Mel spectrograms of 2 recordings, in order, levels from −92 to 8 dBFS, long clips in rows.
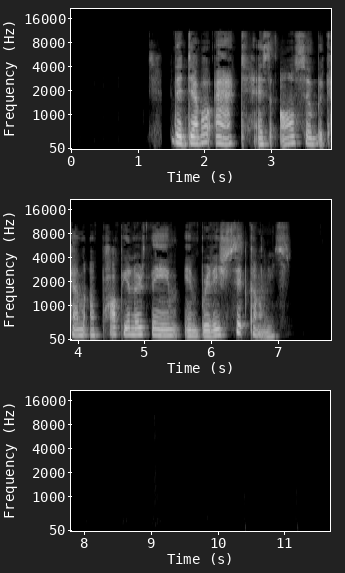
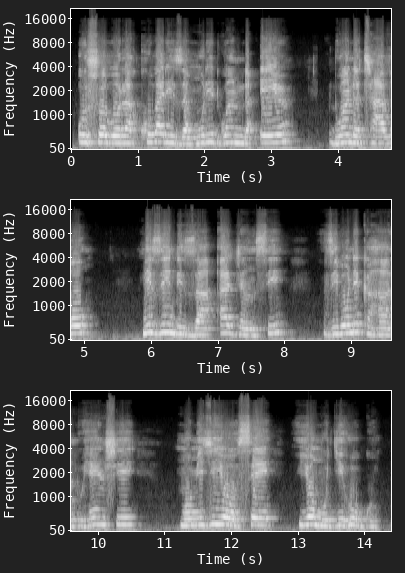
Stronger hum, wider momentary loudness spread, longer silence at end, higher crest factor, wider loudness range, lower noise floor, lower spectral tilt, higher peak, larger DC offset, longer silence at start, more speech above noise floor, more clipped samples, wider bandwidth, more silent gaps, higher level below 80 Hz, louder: neither; about the same, 10 LU vs 9 LU; first, 4.55 s vs 0.2 s; first, 22 dB vs 8 dB; first, 9 LU vs 2 LU; first, under -90 dBFS vs -39 dBFS; about the same, -5 dB/octave vs -4 dB/octave; second, -6 dBFS vs 0 dBFS; neither; first, 1.2 s vs 0.1 s; first, over 66 dB vs 32 dB; neither; second, 11.5 kHz vs 16.5 kHz; first, 1.37-1.49 s vs none; second, -74 dBFS vs -28 dBFS; second, -24 LUFS vs -8 LUFS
